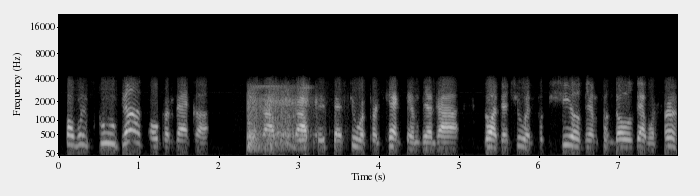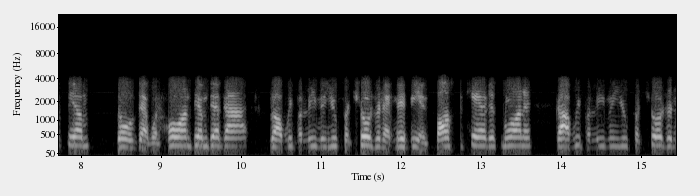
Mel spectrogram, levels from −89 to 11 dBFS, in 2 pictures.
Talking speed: 225 wpm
